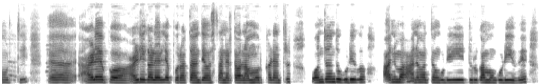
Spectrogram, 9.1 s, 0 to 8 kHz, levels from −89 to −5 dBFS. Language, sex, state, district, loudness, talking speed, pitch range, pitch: Kannada, female, Karnataka, Raichur, -22 LUFS, 110 wpm, 220-235 Hz, 225 Hz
